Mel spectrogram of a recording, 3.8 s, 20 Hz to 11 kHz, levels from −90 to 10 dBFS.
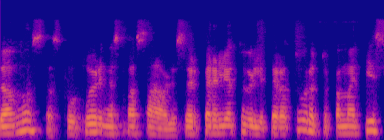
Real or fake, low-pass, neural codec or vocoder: real; 7.2 kHz; none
